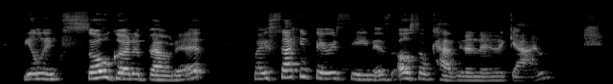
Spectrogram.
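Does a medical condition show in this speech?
Yes: Down syndrome; past speech therapy, therapist helped connect with thoughts, open heart surgery at 19, stopped singing and vocal coaching afterwards.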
